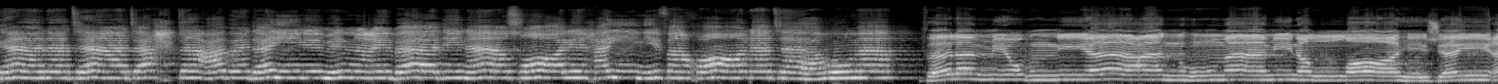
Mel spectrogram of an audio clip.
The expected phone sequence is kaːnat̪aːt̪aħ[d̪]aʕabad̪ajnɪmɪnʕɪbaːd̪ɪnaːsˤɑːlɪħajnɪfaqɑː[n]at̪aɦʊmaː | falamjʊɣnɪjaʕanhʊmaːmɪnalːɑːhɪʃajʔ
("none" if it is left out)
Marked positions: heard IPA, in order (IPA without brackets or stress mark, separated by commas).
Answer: t̪, n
